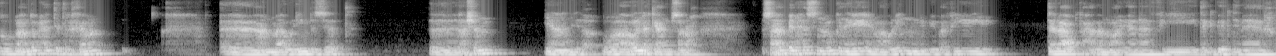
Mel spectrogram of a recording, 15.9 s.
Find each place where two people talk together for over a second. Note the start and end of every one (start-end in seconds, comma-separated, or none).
none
